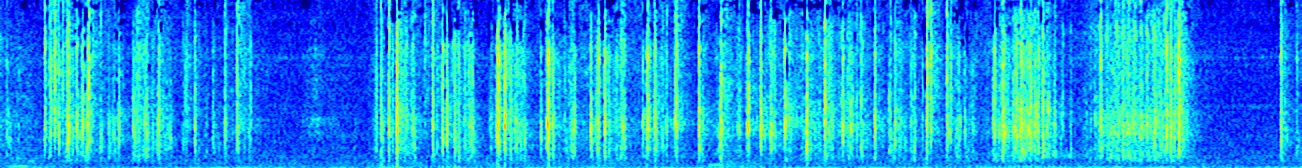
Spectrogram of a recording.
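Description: A full-size black plastic keyboard with a hollow body, resting on a lap, is typed on rapidly with fingertips. Dense, quick bursts of bright plastic key clicks arrive in fast runs with brief pauses, each click short and dry over a steady low hum.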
